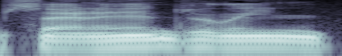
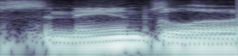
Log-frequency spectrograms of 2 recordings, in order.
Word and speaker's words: San Angelo: Or if you're a native San Angelo and be a San Angelo. San Angelo. You slur it all together. San Angelo?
